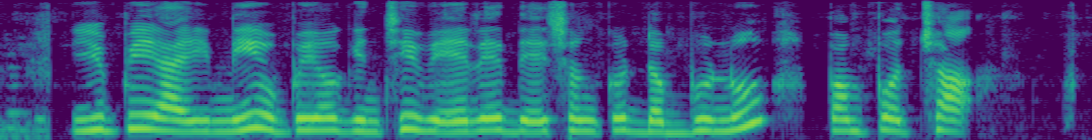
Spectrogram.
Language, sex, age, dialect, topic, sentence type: Telugu, female, 41-45, Southern, banking, question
